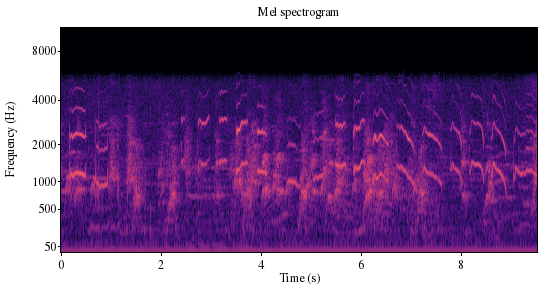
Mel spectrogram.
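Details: A long-coated Chihuahua gives a quick run of high, thin whines and yips, each one bending up and down.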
